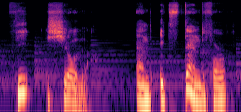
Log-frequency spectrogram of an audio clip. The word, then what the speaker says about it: FUSIAOLA: It is an analysis framework developed by Dipankar Jyoti, pronounced FUSIAOLA, and it stands for 8 things you analyze on every project.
